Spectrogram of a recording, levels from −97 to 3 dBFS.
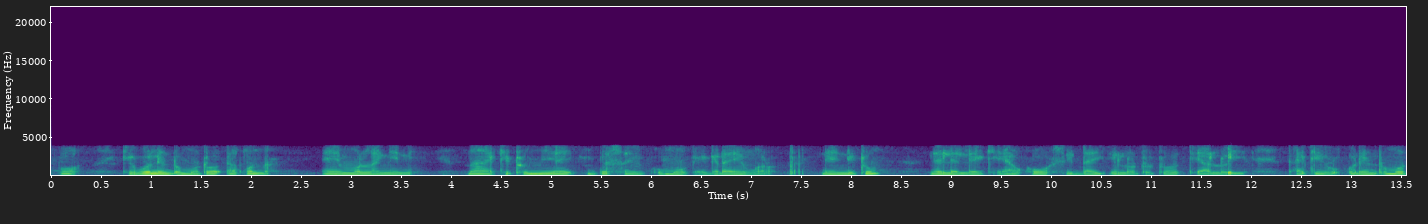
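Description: GSM full-rate codec coloring runs through the whole clip. The speech is rebuilt from a vocal-tract model driven by sparse, regularly spaced pulses, with nothing above 4 kHz, giving a plainly audible buzzy, gravelly roughness that fits a 13 kbps full-rate coder.

GSM bit errors strike from 0.82 to 0.89 s and again from 11.74 to 11.82 s. Corrupted filter, pitch or gain values reached the decoder for a few frames, each time breaking the speech into a brief squawk or gargling pop with a warped spectrum.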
